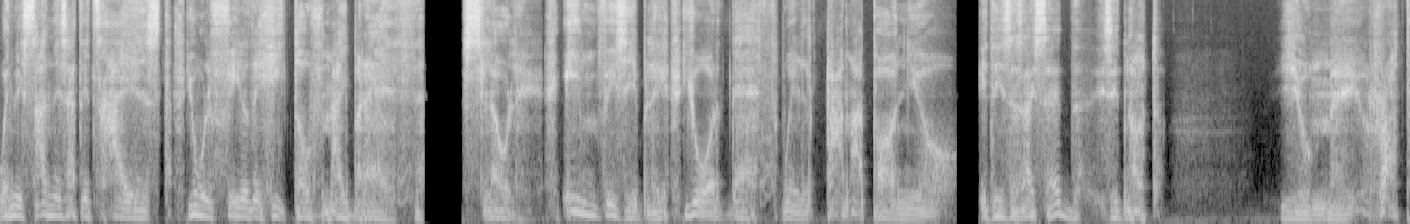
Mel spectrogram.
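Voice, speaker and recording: A man puts on a raspy character voice at a fairly low pitch. He delivers it at a fairly slow pace. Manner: menacing, whispering.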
